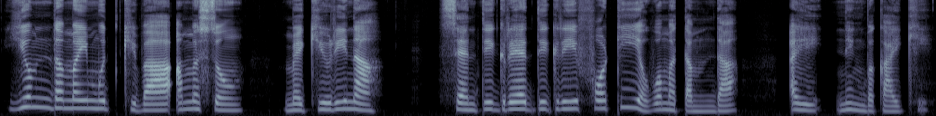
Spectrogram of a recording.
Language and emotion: Manipuri, sad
